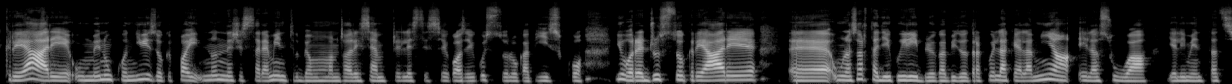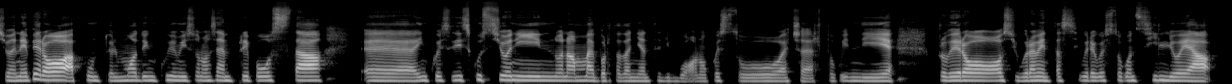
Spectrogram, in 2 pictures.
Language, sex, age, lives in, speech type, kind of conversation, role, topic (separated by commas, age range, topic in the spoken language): Italian, female, 25-29, Italy, conversation, advice, user, Come posso gestire i litigi con il partner sulle scelte alimentari e sui pasti in casa?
